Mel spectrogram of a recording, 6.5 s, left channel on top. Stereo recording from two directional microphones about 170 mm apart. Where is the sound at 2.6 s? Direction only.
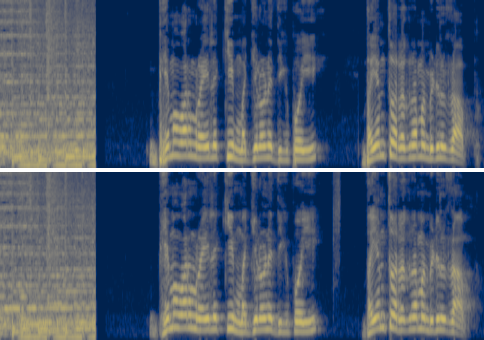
35° left (ahead or behind).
